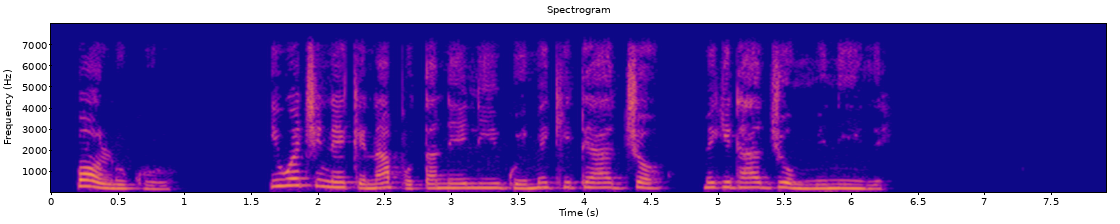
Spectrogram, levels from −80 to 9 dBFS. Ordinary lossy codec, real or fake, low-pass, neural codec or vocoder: none; real; 7.2 kHz; none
